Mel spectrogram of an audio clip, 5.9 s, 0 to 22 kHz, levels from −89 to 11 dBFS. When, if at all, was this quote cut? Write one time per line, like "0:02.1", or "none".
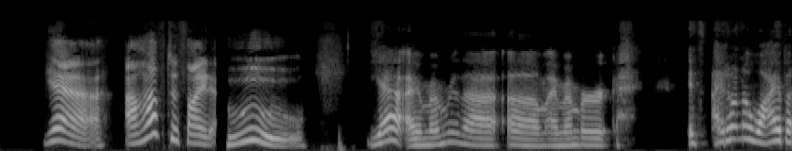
0:01.6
